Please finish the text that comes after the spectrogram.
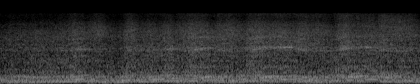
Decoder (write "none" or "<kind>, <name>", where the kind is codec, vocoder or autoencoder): none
